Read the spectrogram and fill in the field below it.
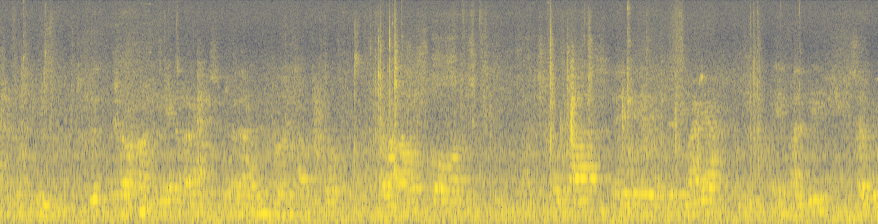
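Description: A man speaks calmly through a microphone and loudspeakers in a large echoing hall.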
